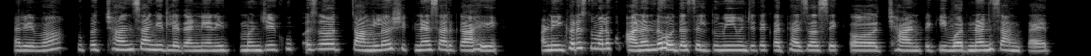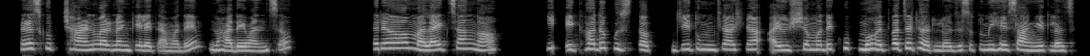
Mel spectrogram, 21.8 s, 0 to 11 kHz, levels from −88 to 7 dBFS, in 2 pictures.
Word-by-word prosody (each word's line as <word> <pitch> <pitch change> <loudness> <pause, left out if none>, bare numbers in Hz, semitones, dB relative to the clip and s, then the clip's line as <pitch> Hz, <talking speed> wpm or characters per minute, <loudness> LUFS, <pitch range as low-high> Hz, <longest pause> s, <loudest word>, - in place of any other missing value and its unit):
अरे 225 -1 -2
वाह! 265 +7 -3 0.2
खूपच 265 0 -7
छान 270 -3 +1
सांगितले 260 -4 +2
त्यांनी 220 0 -1
आणि 225 +1 -1 0.2
म्हणजे 240 +2 -2
खूप 300 +1 -13
असं 295 +2 +2 0.2
चांगलं 245 +2 +2
शिकण्यासारखं 255 -3 +1
आहे 225 -2 +2 0.5
आणि 250 +2 +2
खरंच 345 +3 +3
तुम्हाला 315 -1 0
खूप 320 -8 -9
आनंद 250 +5 +5
होत 265 -5 +5
असेल, 245 0 0
तुम्ही 245 0 0
म्हणजे 240 -1 -3
त्या 245 - -3
कथाचं 235 0 -1
असं 235 0 +1 0.2
अ, 230 -1 +1 0.2
छानपैकी 225 -1 -1
वर्णन 230 +2 +3
सांगतायत. 220 -4 -3 0.6
खरंच 320 +3 +3
खूप 315 -2 -7
छान 260 -1 +3
वर्णन 260 -3 +3
केलंय 230 -3 +1
त्यामध्ये 205 - -2 0.2
महादेवांचं. 215 - 0 0.8
तर 320 +1 +1 0.3
मला 245 -1 +6
एक 260 -1 +1
सांगा, 305 -6 +1 0.5
की 340 - -4 0.2
एखादं 300 +6 0
पुस्तक 285 -3 -1 0.3
जे 285 +1 0
तुमच्या 275 0 -1
अशा 275 +1 0 0.2
आयुष्यामध्ये 265 +4 +1
खूप 335 -3 -6
महत्त्वाचं 290 +4 +3
ठरलं, 230 -7 -1
जसं 235 +4 -2
तुम्ही 265 0 -1
हे 265 -1 +2
सांगितलंच, 225 -4 +1
255 Hz, 150 wpm, -23 LUFS, 230-275 Hz, 0.8 s, मला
